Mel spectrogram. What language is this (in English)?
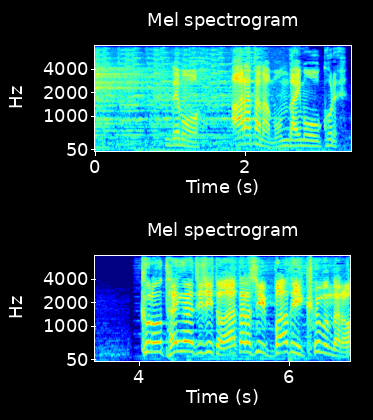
Japanese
